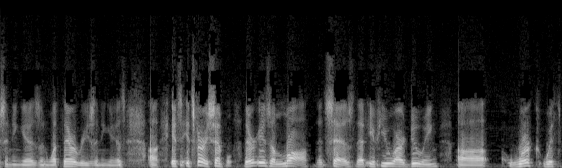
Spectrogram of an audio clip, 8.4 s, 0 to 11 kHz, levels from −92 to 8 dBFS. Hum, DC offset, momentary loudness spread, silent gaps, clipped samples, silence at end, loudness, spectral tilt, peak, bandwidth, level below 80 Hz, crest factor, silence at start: none; under 0.1%; 10 LU; none; under 0.1%; 0.1 s; -18 LUFS; -8 dB/octave; -2 dBFS; 7.2 kHz; -70 dBFS; 16 dB; 0 s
